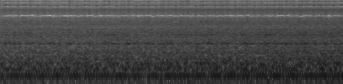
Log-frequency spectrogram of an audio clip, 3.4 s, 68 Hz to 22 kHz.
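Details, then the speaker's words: 2011 Ford 6.7 Powerstroke diesel after replacing an injector and programming the new code: smooth, steady idle with the previous ticking gone; engine sounds healthy. "But, she's purring, running good. I don't hear the little ticking sound that I was hearing before that prompted me to want to change it."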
